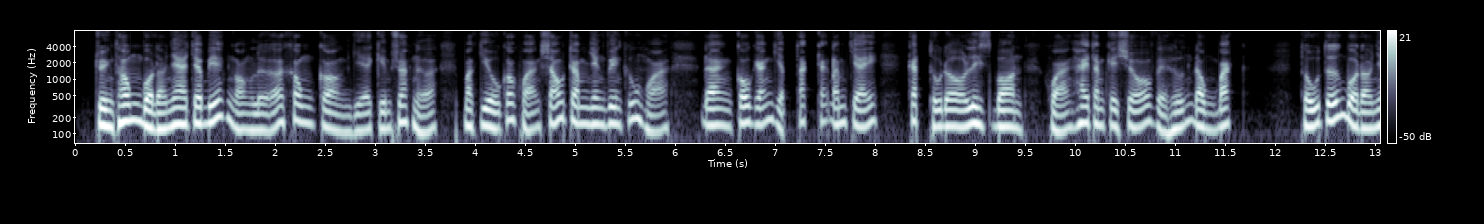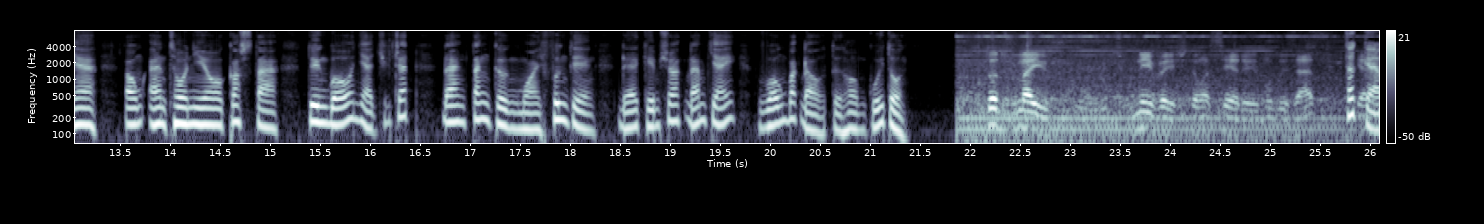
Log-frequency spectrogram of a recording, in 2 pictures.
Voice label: vietnamese; SBS Vietnamese; Tử vong vì cháy rừng ở Bồ Đào Nha đang tăng

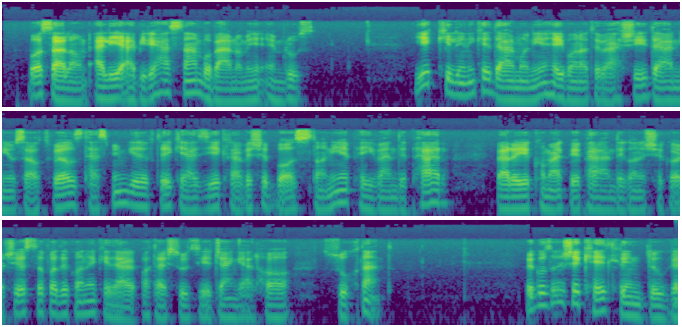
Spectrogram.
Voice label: persian; SBS Persian; استفاده از یک روش قدیمی برای کمک به پرندگان آسیب دیده در آتش

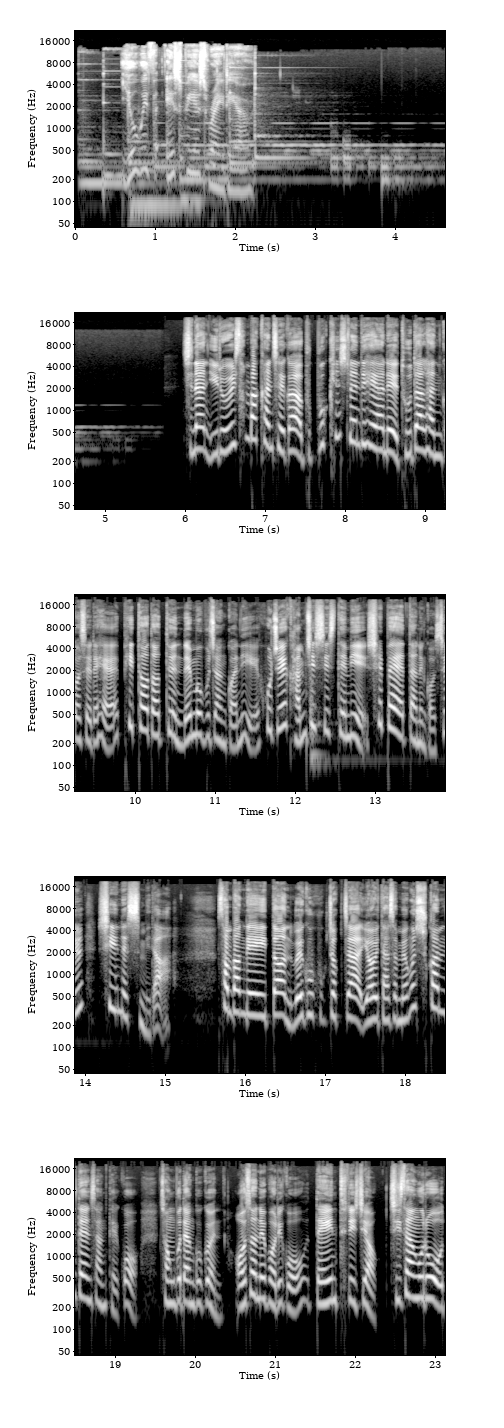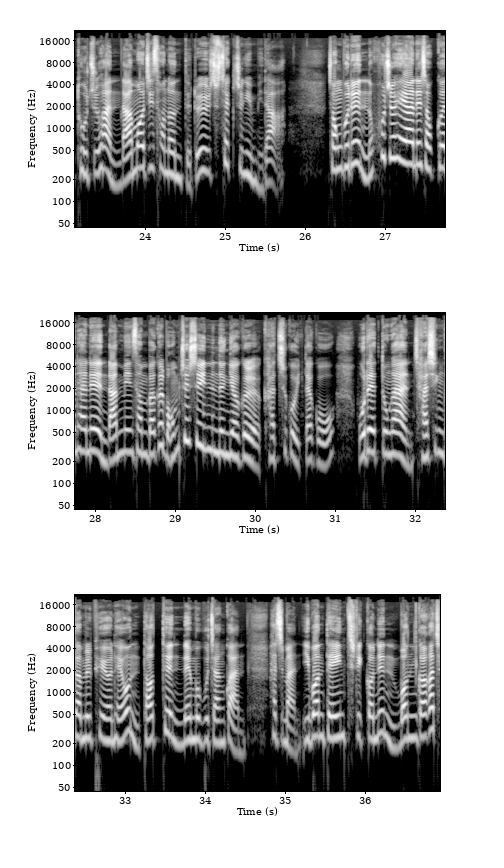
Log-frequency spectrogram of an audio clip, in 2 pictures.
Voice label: korean; SBS Korean; Dutton admits stopping boats failed

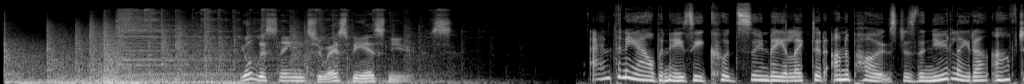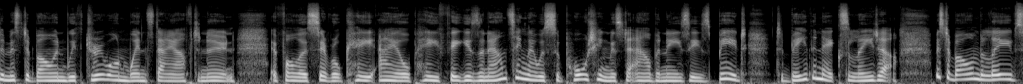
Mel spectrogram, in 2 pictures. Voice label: english; Bowen withdrawal leaves path clear for Albanese; SBS News

